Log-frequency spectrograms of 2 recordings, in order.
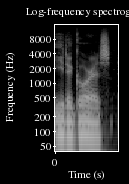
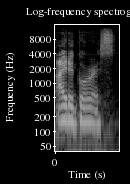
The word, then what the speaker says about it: Ida Görres: out of This Bread Grows in Winter by Ida Görres.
